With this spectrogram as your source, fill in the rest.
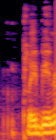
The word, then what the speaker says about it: Plebeian: Plebeian. Plebby and. Plebeian. That's how you say it.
